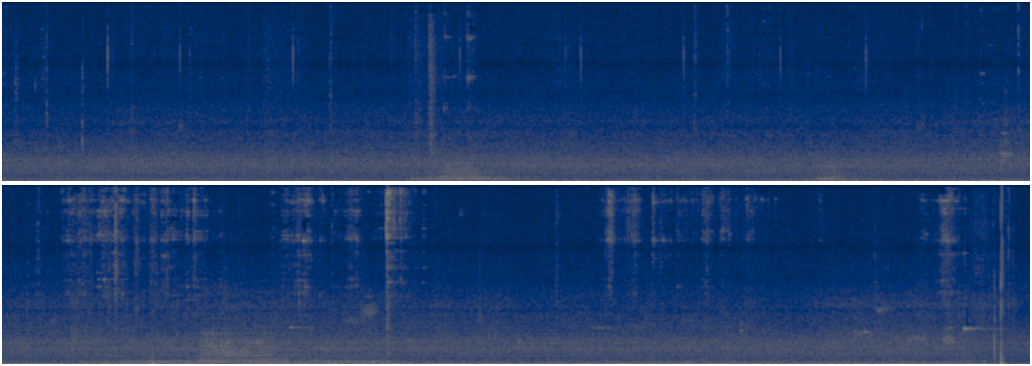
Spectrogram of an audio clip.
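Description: Steady low rumble of a passenger train running, heard from inside the coach. The locomotive horn sounds a brief blast about four seconds in, a short one about eight seconds in, and a long one from about eleven to fourteen seconds, the horn pattern sounded on approaching a grade crossing.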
